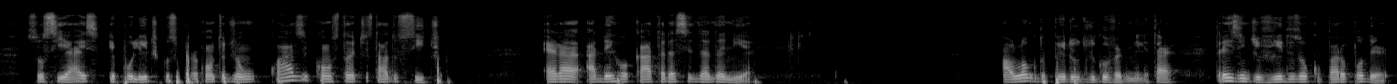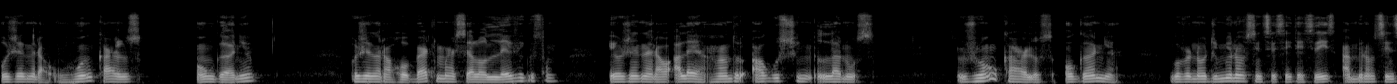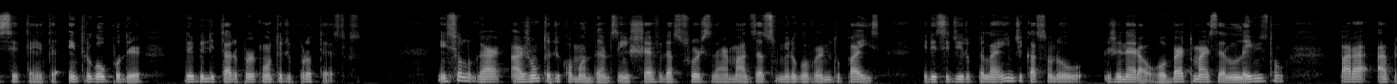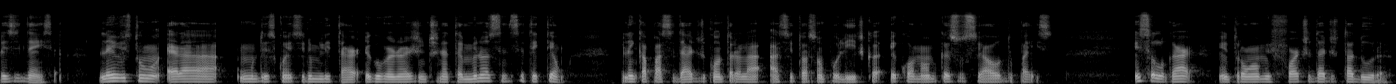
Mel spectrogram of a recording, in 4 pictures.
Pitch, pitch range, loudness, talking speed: 125 Hz, 115-130 Hz, -30 LUFS, 130 wpm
